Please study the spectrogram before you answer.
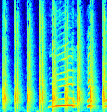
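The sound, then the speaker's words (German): Rhythmic hand clapping in celebration: a steady run of sharp, evenly spaced claps, with a raised voice whooping over the middle stretch. “Erstmal dafür fetten Applaus und danke an euch da draußen.”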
